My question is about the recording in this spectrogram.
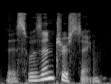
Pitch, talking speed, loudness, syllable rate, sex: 200 Hz, 160 wpm, -17 LUFS, 6.2 syllables/s, female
